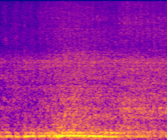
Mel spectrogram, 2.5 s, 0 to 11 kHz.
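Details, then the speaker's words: Mopar V8 Hellbird Road Runner build, first start without air cleaner, mixture being adjusted: lumpy idle with light even ticking rattle from mechanical solid-lifter rockers; normal valvetrain noise. "These a have ride. mechanical rockers in them. That's what all that rattling is."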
